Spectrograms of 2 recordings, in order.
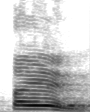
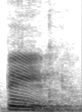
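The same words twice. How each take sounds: First: Put-on तेल said as the old Sanskrit form, carefully and a bit louder; teacher modelling तेल in its Sanskrit form for students to repeat. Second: Teacher giving the changed Hindi form of तेल; everyday Hindi form. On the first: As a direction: sound out तेल the way the original Sanskrit word is pronounced. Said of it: "मेरे साथ उच्चारण कीजिएगा". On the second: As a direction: drop back to the everyday spoken तेल. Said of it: "इसको परिवर्तित करके हम कहते हैं". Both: Shown as a demonstration.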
